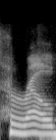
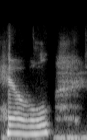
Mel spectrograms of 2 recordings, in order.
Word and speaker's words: Harrell: people mispronounce it it's harrell but people always say harold but it's like pharrell but without the p and then there's a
